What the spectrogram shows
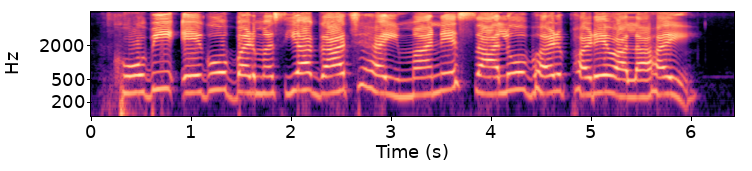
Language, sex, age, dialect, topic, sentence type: Magahi, female, 25-30, Western, agriculture, statement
